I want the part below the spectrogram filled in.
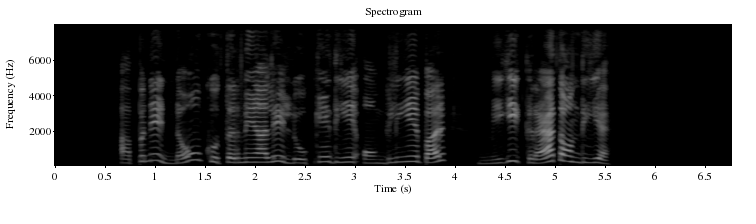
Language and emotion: Dogri, disgusted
